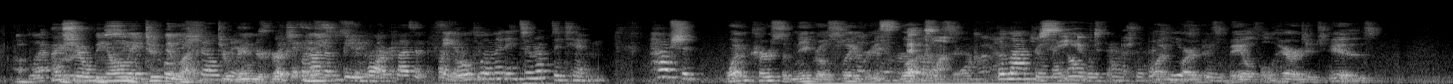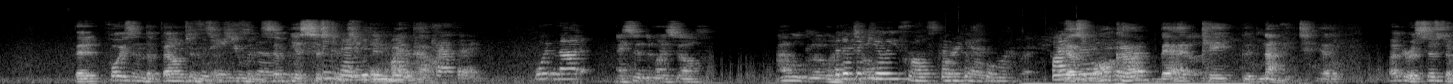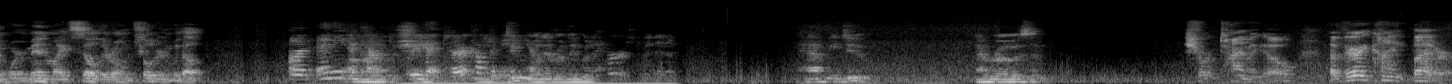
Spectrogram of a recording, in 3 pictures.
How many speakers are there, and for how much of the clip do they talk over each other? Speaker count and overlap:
9, about 41%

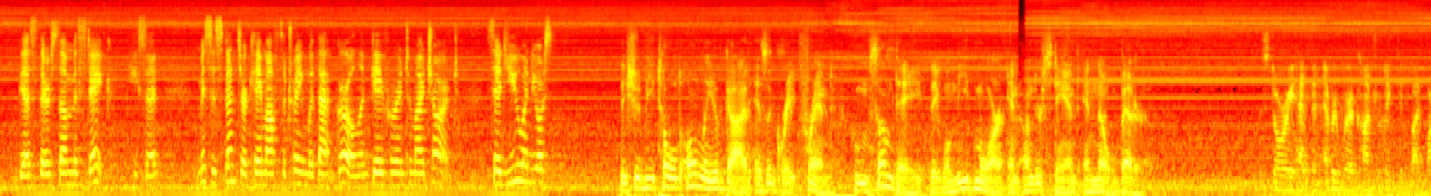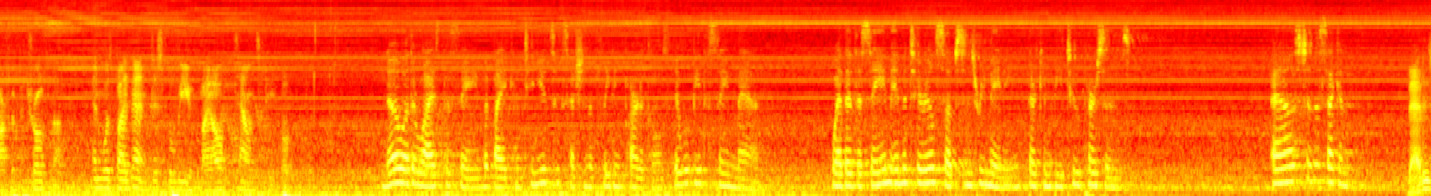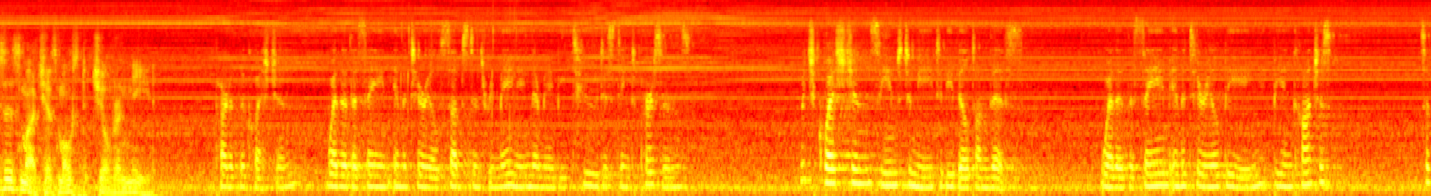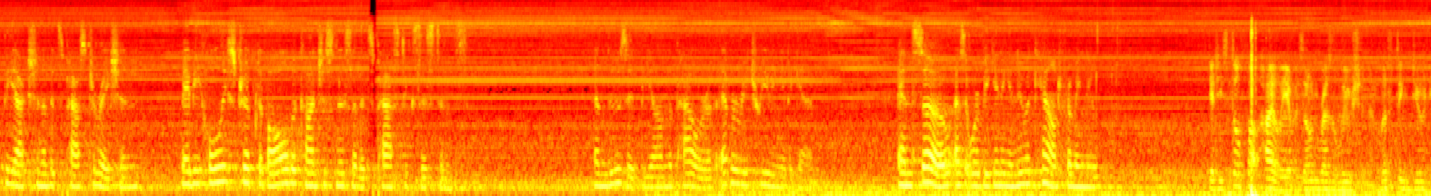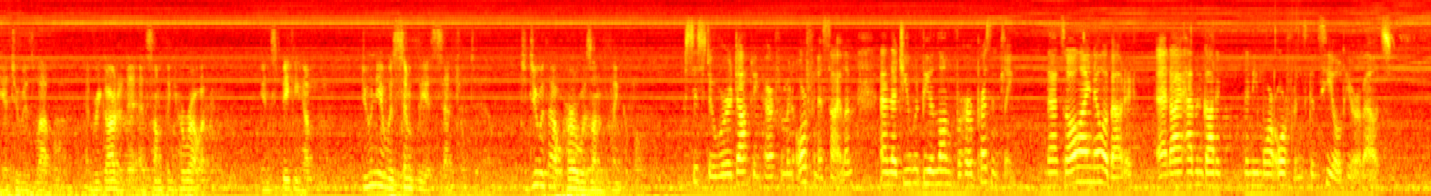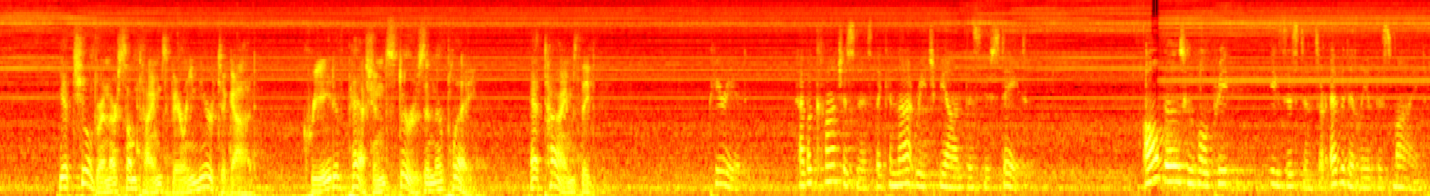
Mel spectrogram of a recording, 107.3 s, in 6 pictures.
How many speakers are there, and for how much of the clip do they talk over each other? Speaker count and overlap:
4, no overlap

